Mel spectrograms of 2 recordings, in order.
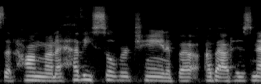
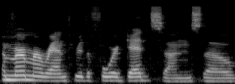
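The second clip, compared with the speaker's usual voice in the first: ordinary delivery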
